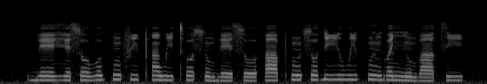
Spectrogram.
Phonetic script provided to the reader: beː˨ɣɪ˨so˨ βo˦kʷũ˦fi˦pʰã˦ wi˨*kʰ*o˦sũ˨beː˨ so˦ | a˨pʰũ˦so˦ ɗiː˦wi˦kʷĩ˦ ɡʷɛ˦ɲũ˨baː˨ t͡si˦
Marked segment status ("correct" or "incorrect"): incorrect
